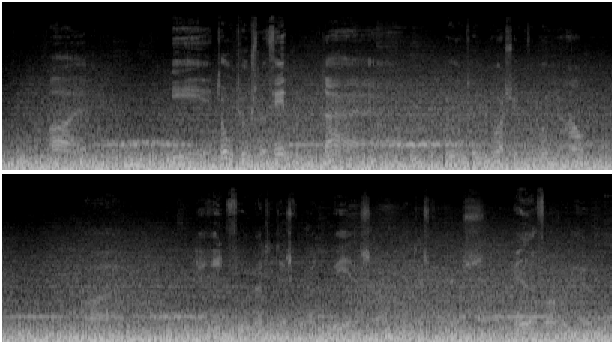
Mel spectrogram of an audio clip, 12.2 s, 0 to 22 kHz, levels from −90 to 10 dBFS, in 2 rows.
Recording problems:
echo of what is said; strong; throughout; 150 ms later, 6 dB below the speech
wind noise on the microphone; heavy; 2 dB above the speech
train or aircraft noise; loud; throughout; 4 dB below the speech
electrical hum; very faint; until 3.5 s and from 6 to 10 s; 60 Hz, 25 dB below the speech

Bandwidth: 15 kHz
